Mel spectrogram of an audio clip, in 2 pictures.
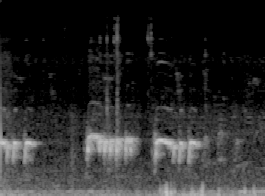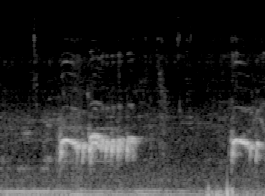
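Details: Local zebra dove from Banten singing krital and warung kebek styles: short trilled coo phrases repeated roughly every one to two seconds, some paired, with a low droning hum and occasional thumps beneath.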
